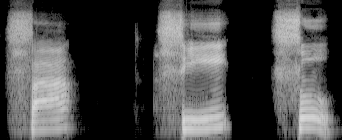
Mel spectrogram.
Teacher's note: Ujung lidah nempel dengan gigi atas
